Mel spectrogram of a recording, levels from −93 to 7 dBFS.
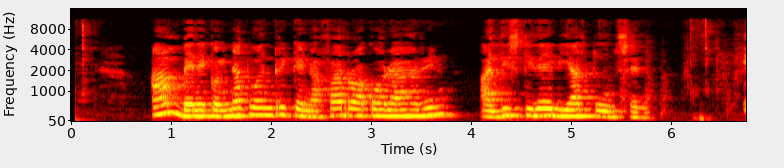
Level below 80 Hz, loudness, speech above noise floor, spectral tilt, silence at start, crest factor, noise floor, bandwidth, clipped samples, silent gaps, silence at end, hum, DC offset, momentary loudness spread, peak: -62 dBFS; -23 LUFS; 36 dB; -6.5 dB/octave; 0.8 s; 16 dB; -58 dBFS; 11.5 kHz; under 0.1%; none; 0 s; none; under 0.1%; 10 LU; -6 dBFS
